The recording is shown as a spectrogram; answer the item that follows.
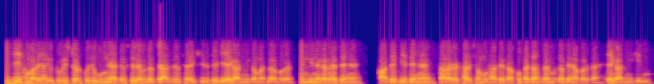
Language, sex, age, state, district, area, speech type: Urdu, male, 18-30, Bihar, Purnia, rural, conversation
